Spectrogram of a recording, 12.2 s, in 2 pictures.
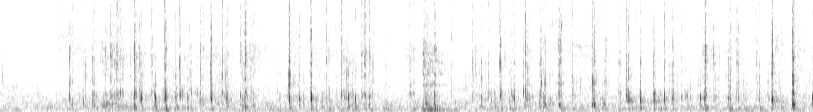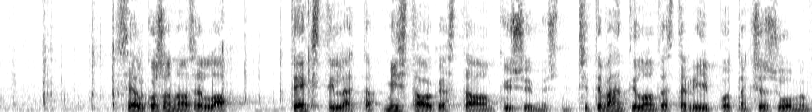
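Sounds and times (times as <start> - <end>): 
typing on a computer keyboard: 0.5 - 8.6
speech: 7.0 - 12.1.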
